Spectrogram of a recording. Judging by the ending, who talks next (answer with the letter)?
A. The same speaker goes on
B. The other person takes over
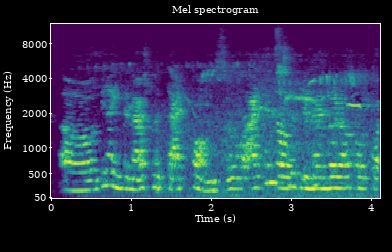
A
